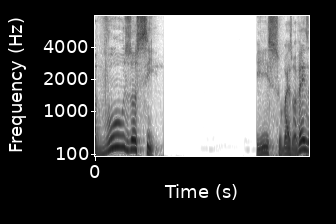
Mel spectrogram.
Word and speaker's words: vous aussi: Quando o vous tá sozinho, o S não é pronunciado.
